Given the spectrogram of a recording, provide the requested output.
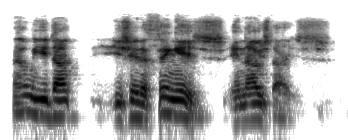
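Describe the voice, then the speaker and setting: A man speaks with an English accent. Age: 60s. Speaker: retired pro wrestler. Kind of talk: interview.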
